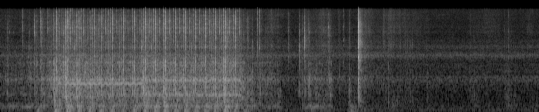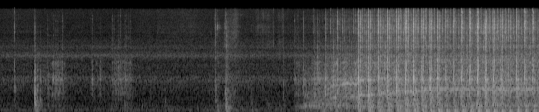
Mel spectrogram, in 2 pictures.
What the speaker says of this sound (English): I just put a line of quilting through it, right?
